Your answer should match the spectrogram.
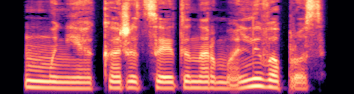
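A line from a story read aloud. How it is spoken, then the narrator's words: Embarrassed mutter. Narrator (Russian): пробормотал Костя смущенно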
